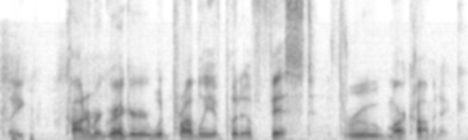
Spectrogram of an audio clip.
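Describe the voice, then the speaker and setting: A man's voice: on the low side, flat delivery, moderate pace, fairly bright tone, no room sound. A man co-hosting a casual podcast, arguing his views with plenty of fillers and some swearing. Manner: argumentative, hedging with fillers, swearing. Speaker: podcast co-host. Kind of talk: casual sports chat.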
